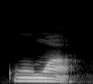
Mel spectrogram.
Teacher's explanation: कुआं बोल रहे हो तो नाक मुंह दोनों आ रहा है, नाक दबा दोगे तो कु आ हो जाएगा, और नाक दबा के बोल रहा हूँ मैं, कु आ, कुआ, देखो नाक नहीं यूज हो रहा है, ठीक, कुआ हो जाएगा तो कुआं नहीं हो पाएगा, ठीक। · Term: अनुनासिक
